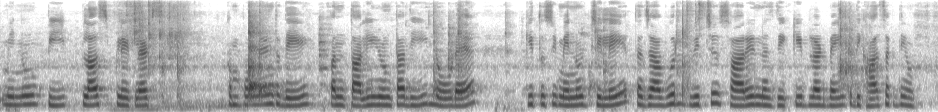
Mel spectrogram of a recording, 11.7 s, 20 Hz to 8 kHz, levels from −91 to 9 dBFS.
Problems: constant background noise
